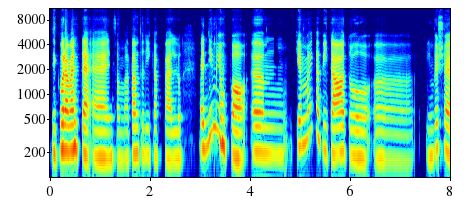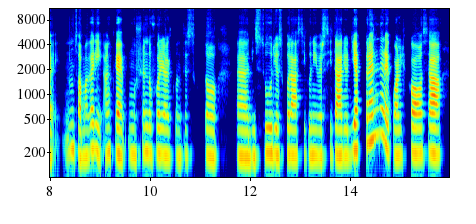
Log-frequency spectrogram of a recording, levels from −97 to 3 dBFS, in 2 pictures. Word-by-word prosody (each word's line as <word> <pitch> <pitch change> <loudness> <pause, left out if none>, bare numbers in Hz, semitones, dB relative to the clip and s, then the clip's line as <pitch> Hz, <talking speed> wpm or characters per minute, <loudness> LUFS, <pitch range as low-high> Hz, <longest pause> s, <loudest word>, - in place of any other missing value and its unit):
Sicuramente 215 0 +7
ehm, 180 -1 0
insomma 180 0 -12
tanto 200 +2 -1
di 195 0 -11
cappello. 180 -2 -6 0.3
E 225 +1 0
dimmi 335 - -3
un 250 -1 +4
po', 180 -3 +5
ehm, 200 -1 -1
ti 245 - -6
è - - +3
mai 300 +9 -4
capitato, 200 - +2
uhm, 170 -2 -12 0.3
invece, 210 0 -2
non 220 0 -12
so, 195 -5 -2
magari 195 +3 -6
anche 200 -1 0
uscendo 200 +1 -11
fuori 200 0 -6
dal 185 -1 -7
contesto, 185 -1 -12 0.3
ehm, 185 -1 -4
di 180 0 -11
studio 200 +1 -7
scolastico 190 0 -6
universitario, 190 0 -3
di 215 +4 -1
apprendere 265 - -1
qualcosa 195 +1 0
195 Hz, 125 wpm, -24 LUFS, 185-210 Hz, 0.3 s, Sicuramente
